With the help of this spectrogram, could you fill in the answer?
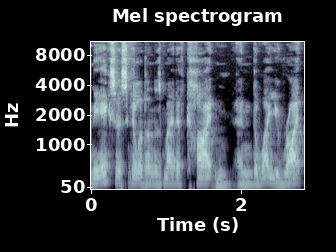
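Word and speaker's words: chitin: an exoskeleton and the exoskeleton is made of kiten and the way you write that would be c h i t i n you might think it's pronounced chiten but it's actually Kiton all right then we have mollusks which have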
